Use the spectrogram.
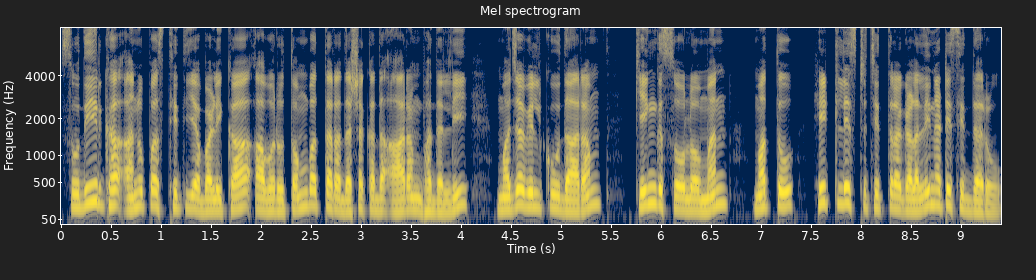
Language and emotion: Kannada, neutral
